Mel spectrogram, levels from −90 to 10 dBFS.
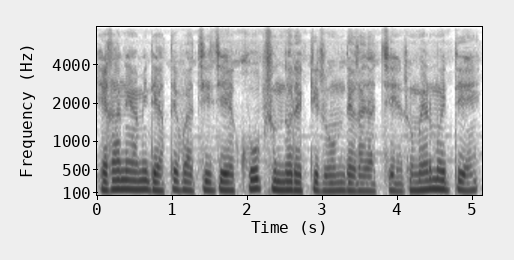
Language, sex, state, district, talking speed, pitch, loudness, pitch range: Bengali, male, Assam, Hailakandi, 150 wpm, 145 Hz, -17 LUFS, 140-155 Hz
